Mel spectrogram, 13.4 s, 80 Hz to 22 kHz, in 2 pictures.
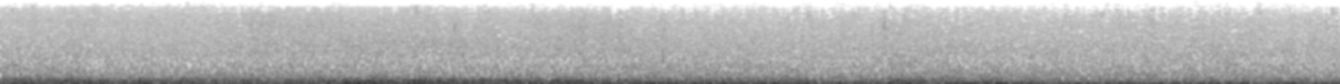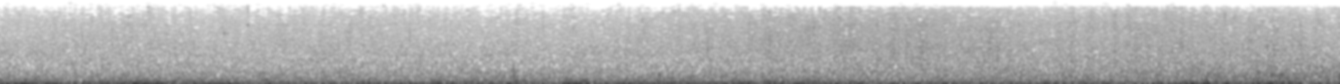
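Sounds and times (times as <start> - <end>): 
thunder rumbling during a spring storm on the open plains: 0.0 - 7.8, 12.4 - 13.4
rain pouring during a spring storm on the open plains: 0.0 - 13.4.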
